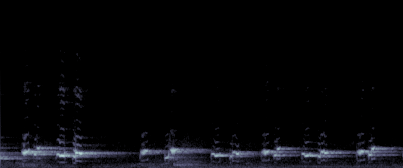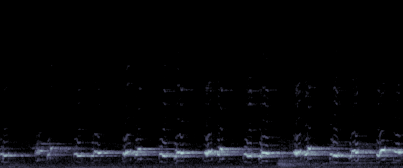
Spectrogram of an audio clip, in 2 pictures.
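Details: Rapid 'ropel' song of a sooty-headed bulbul, including 'ngikluk' and 'ngGARUDA' turns: clear, sweet whistled notes flicking up and down in a steady, lively chain, with a quiet background.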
